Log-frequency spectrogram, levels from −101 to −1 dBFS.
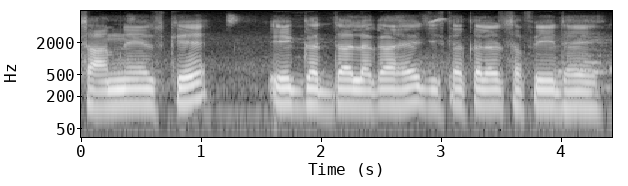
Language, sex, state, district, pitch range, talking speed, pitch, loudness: Hindi, male, Uttar Pradesh, Lucknow, 125-140 Hz, 135 wpm, 135 Hz, -15 LUFS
